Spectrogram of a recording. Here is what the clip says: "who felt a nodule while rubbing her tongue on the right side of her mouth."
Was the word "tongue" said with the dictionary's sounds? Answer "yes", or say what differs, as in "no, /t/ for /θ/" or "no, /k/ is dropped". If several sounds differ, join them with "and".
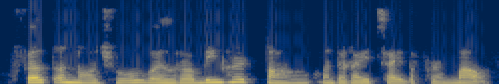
yes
